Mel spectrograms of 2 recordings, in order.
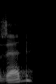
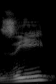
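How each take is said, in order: First: The letter is said the non-American way, 'zed'. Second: The letter is said the American way, 'zee'.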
